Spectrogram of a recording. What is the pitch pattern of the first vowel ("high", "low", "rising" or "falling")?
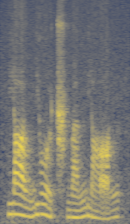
falling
